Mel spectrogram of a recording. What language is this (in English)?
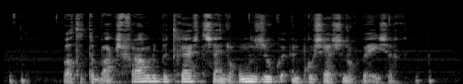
Dutch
